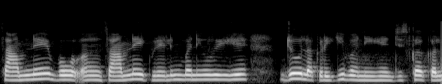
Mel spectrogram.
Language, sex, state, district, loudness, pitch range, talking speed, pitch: Hindi, female, Bihar, Vaishali, -14 LUFS, 200-225 Hz, 215 wpm, 210 Hz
